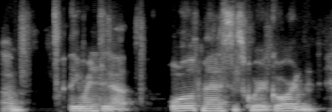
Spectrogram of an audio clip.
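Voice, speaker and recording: The pitch of this woman's voice is very deep and low. She talks at a moderate speed. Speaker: psychic reader. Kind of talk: live stream chat. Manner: animated.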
